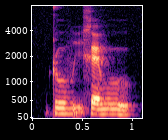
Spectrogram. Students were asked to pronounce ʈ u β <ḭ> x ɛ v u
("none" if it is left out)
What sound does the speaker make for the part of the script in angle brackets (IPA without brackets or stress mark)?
ḭ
